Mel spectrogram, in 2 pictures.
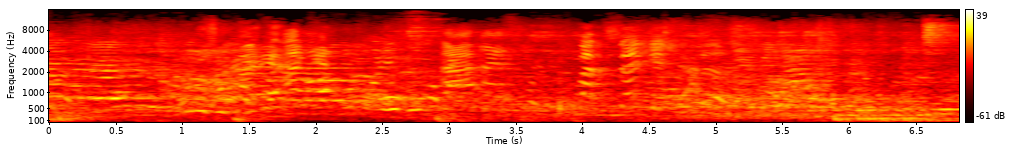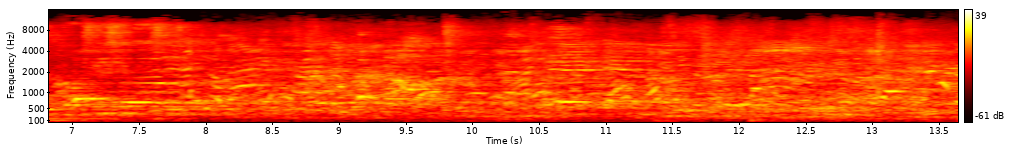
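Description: A young woman sings into a microphone through loudspeakers in a large echoing hall.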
